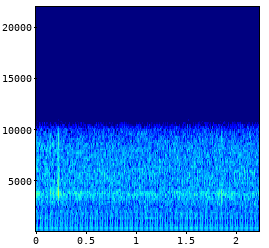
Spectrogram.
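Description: Faint steady electrical hum with a light hiss underneath: the background noise of the recording, with no other sound.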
